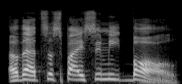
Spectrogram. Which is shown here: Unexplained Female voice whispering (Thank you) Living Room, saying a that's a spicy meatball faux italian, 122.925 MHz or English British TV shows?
saying a that's a spicy meatball faux italian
